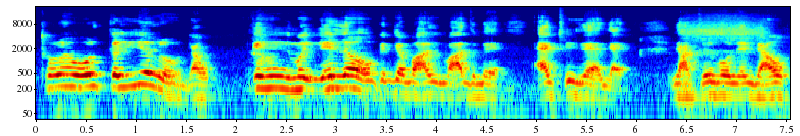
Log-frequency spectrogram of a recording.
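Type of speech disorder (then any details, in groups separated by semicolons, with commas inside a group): Speech after partial glossectomy; tongue cancer surgery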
